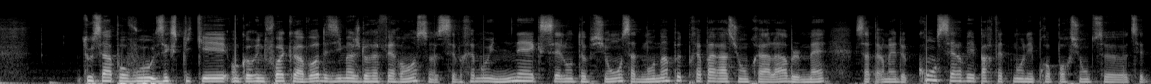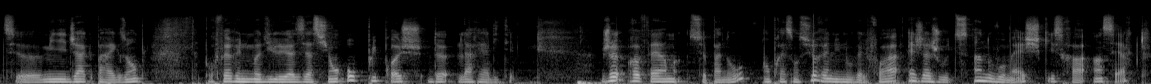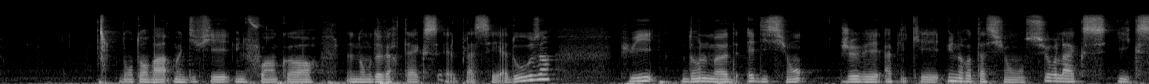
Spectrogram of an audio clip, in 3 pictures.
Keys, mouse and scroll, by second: 16.0 n, 17.3 alt+shift+click, 19.1 shift+a, 22.7 t, 23.3 click, 23.9 click, 28.3 t, 28.9 Tab, 31.2 r.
